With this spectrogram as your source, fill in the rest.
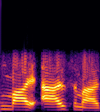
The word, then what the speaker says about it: miasma: So you said yes But you spoke about miasma.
